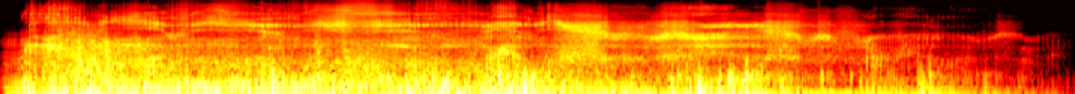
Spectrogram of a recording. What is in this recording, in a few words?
lithoid portrait snake; lithoids; Stellaris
